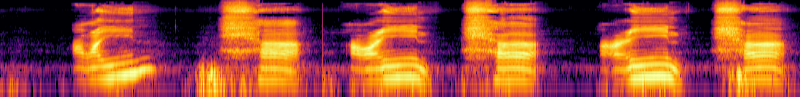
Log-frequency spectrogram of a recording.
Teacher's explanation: আইন হা শক্ত এবং চাপায় বলতে হবে গলাকে চাপ দিয়ে আইন হা বলতে হবে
